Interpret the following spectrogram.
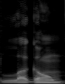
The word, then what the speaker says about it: lagom: But I came across a Swedish philosophy called lagom. I wanted to ask you if am I pronouncing it right.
